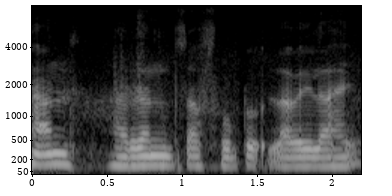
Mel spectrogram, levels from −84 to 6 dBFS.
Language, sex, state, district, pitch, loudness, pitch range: Marathi, male, Maharashtra, Sindhudurg, 120 Hz, -31 LUFS, 115-125 Hz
